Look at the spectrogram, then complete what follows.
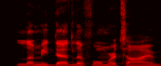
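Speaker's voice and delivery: ordinary talk, nothing marked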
